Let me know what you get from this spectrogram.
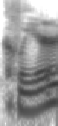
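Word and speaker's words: Xlear: is a nasal saline spray called Clear, and it's spelled X-L-E-A-R.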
